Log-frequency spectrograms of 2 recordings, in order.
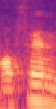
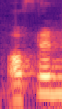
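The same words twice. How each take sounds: First: Often as "o-fen"; often with the t left out, "off-en"; silent t. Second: Often as "of-ten", higher and louder; often with a clear t; sounded t. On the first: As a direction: say often without the t. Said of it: "আমরা চেষ্টা করব". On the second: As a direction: say often with the t pronounced. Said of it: "often না ব্যবহার করি". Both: Shown as a demonstration.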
